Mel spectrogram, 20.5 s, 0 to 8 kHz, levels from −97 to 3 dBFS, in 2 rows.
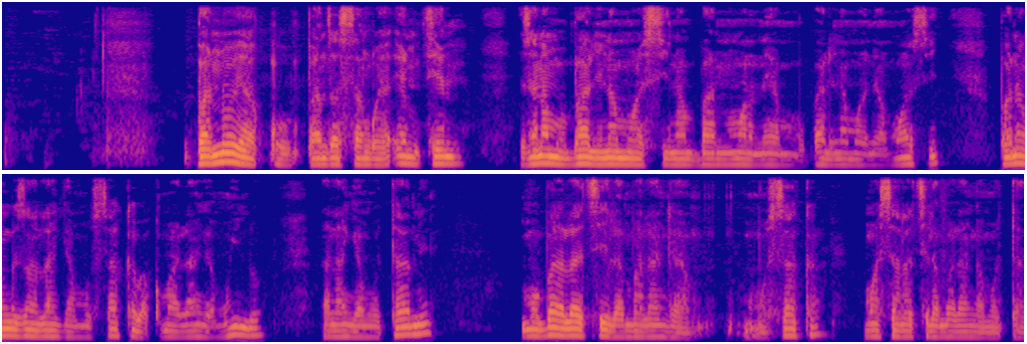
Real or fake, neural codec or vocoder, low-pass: real; none; 7.2 kHz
